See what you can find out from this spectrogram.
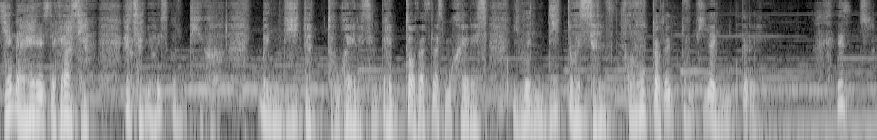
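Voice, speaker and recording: Man acting a slow, solemn Mexican priest. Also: medium pitch, music in the background, lightly acted. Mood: anguished prayer. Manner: solemn, deliberate, heartfelt. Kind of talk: radio drama acting.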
